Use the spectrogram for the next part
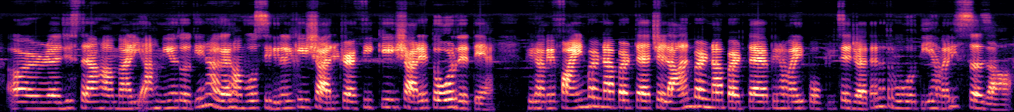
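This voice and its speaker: A woman's voice: fairly high pitch, fairly even intonation, a bit bright. A woman with a Pakistani Urdu accent teaching a recorded lesson on Quran recitation, explaining step by step and often checking that her students follow. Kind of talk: online lecture.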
